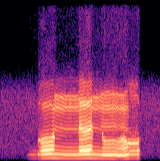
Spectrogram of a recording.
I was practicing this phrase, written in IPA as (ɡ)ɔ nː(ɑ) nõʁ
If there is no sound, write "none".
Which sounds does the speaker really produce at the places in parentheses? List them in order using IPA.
ɡ, ɐ

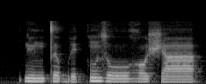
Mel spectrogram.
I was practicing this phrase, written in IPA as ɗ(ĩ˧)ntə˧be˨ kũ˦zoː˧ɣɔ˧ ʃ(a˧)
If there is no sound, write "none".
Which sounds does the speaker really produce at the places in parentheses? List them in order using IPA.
ĩ˧, a˧

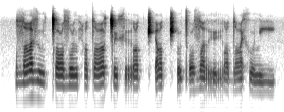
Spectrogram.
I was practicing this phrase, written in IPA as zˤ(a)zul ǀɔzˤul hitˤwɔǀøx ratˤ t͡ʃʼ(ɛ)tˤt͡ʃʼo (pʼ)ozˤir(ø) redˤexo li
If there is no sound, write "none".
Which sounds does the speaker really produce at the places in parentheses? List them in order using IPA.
a, ɛ, tʼ, ø

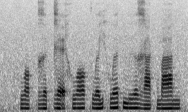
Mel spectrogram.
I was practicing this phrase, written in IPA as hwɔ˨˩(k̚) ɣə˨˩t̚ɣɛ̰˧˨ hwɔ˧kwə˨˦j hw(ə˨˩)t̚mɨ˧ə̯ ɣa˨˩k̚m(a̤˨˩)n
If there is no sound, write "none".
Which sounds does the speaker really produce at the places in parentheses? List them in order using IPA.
k̚, ə˦˥, a˧

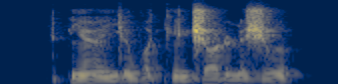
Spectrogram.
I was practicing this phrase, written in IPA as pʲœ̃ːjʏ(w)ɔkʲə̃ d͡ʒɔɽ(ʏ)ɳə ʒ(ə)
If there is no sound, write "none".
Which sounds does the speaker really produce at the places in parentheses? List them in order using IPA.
w, ʏ, ʊ

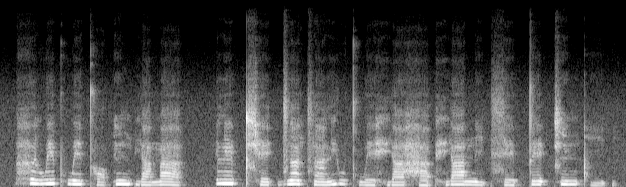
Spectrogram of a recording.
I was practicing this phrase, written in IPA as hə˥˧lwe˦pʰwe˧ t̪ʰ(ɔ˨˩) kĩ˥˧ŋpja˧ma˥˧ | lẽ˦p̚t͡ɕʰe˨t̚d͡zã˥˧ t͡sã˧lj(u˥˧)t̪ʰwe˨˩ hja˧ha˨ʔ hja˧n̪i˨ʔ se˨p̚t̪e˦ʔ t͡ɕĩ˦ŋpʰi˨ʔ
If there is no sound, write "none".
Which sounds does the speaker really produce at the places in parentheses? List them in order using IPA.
ɔ˨˩, u˥˧

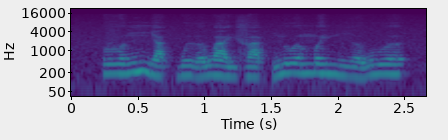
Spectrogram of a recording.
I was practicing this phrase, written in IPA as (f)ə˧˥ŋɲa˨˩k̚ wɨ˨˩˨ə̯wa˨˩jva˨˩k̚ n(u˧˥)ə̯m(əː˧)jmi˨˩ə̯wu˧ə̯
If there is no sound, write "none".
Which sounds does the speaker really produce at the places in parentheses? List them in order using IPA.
v, u˧, ə˧

